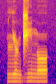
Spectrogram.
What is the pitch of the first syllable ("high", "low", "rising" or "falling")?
high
